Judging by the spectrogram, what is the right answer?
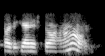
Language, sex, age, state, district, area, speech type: Malayalam, female, 45-60, Kerala, Idukki, rural, conversation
